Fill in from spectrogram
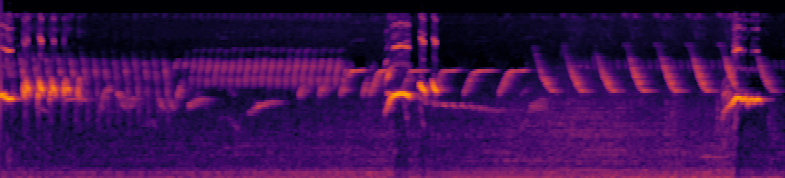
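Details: Female white-rumped shama calling the male, used as a lure to provoke a reply: bursts of sharp high chirps and trills, a quieter run of short descending notes, then another loud chirp burst near the end.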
